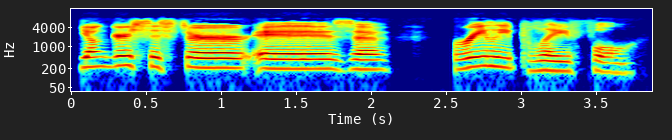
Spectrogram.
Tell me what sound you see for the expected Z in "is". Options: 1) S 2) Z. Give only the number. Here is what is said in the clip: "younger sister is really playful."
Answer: 2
